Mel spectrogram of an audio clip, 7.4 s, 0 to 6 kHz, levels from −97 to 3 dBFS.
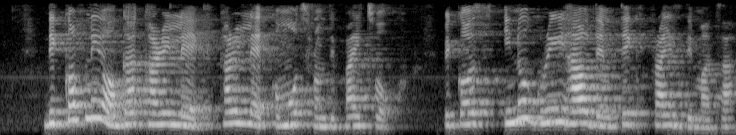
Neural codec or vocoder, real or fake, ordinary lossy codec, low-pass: none; real; none; 5.4 kHz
